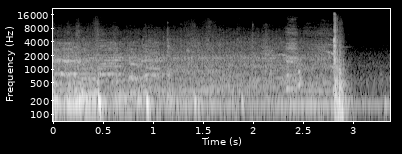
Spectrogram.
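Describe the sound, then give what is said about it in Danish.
A red tractor's engine idles in a field at an agricultural school with a steady, low, humming drone and a few soft knocks, then a sharp clack near the end as the rumble suddenly falls away. “Jakob har lige sat sig op i den røde traktor.”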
